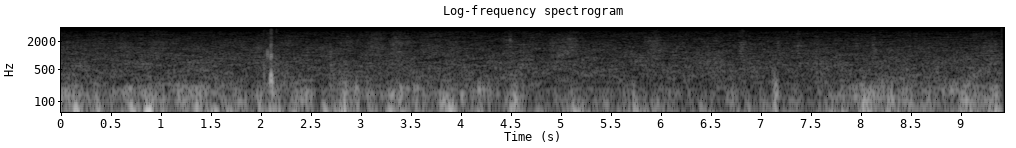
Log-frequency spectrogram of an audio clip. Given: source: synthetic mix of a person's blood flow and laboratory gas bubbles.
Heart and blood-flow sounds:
Doppler ultrasound of blood flow; subclavian vein
2.04-2.18 s: bubbles
From the record:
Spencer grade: 1 (occasional bubble signal discernible with the cardiac motion signal, with majority of cardiac periods free of bubbles); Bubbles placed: anywhere in the cardiac cycle

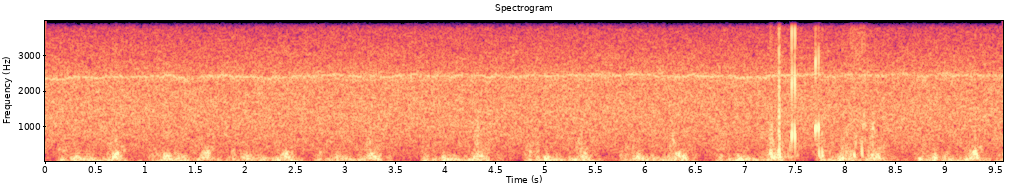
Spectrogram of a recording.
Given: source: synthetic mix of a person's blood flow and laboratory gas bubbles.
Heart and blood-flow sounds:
Doppler ultrasound of blood flow; precordium
7.21-7.54 s: bubbles
7.67-7.83 s: bubbles
7.95-8.22 s: bubbles
From the record:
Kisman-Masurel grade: 213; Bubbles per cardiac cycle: several, 3 to 8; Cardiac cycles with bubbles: 1 to 10%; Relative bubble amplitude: loud (0.450 to 0.775); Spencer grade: 1 (occasional bubble signal discernible with the cardiac motion signal, with majority of cardiac periods free of bubbles); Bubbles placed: anywhere in the cardiac cycle

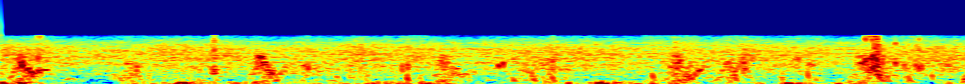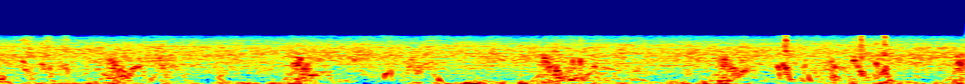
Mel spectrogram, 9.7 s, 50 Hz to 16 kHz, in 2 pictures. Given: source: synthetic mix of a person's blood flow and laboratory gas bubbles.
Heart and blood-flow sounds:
Doppler ultrasound of blood flow; precordium
0.00-0.06 s: bubbles
0.17-0.25 s: bubbles
0.54-0.73 s: bubbles
0.97-1.11 s: bubbles
1.49-1.61 s: bubbles
1.73-1.86 s: bubbles
1.97-2.14 s: bubbles
2.46-2.80 s: bubbles
3.21-3.50 s: bubbles
3.60-3.79 s: bubbles
3.89-4.13 s: bubbles
4.29-4.70 s: bubbles
4.79-5.20 s: bubbles
5.90-5.98 s: bubbles
6.71-6.82 s: bubbles
6.96-7.07 s: bubbles
7.53-8.07 s: bubbles
8.24-8.29 s: bubbles
8.67-9.33 s: bubbles
From the record:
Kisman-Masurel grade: 242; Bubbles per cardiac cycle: several, 3 to 8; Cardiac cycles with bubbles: 100%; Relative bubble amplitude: moderate (0.250 to 0.450); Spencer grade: 3 (all of the cardiac periods contain showers or single bubble signals, but not dominating or overriding the cardiac motion signals); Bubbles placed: only in the low amplitude regions of the cardiac cycle

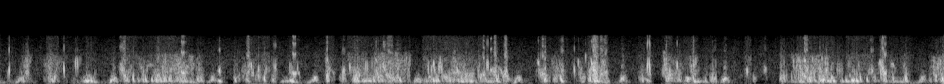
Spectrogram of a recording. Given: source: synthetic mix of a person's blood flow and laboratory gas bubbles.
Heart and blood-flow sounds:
Doppler ultrasound of blood flow; precordium
0.05-0.14 s: bubbles
0.18-0.33 s: bubbles
0.42-0.68 s: bubbles
0.72-0.97 s: bubbles
1.19-2.06 s: bubbles
2.16-2.25 s: bubbles
2.33-2.79 s: bubbles
2.86-3.02 s: bubbles
3.23-3.36 s: bubbles
3.38-4.12 s: bubbles
4.22-5.12 s: bubbles
5.35-5.68 s: bubbles
5.71-6.11 s: bubbles
6.38-6.54 s: bubbles
6.61-6.99 s: bubbles
7.02-7.18 s: bubbles
7.44-7.58 s: bubbles
7.63-7.68 s: bubbles
7.79-9.11 s: bubbles
9.28-9.44 s: bubbles
From the record:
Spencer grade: 4 (maximum detectable bubble signal sounding continuously throughout systole and diastole of every cardiac period, and overriding the amplitude of the normal cardiac signals); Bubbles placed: only in the low amplitude regions of the cardiac cycle

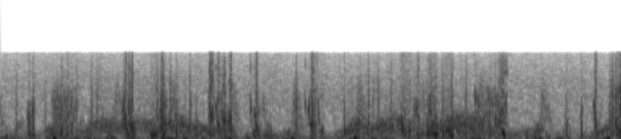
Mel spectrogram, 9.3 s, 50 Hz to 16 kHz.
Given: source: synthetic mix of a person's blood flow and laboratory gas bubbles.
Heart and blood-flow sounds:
Doppler ultrasound of blood flow; subclavian vein
0.39-0.52 s: bubbles
0.76-1.17 s: bubbles
1.79-2.06 s: bubbles
2.23-2.52 s: bubbles
2.60-2.69 s: bubbles
2.90-2.99 s: bubbles
3.10-3.50 s: bubbles
3.72-4.08 s: bubbles
4.37-4.39 s: bubbles
4.55-4.87 s: bubbles
5.12-5.20 s: bubbles
5.98-6.58 s: bubbles
6.62-6.82 s: bubbles
7.11-7.62 s: bubbles
8.46-8.54 s: bubbles
8.69-8.77 s: bubbles
8.88-9.00 s: bubbles
9.21-9.32 s: bubbles
From the record:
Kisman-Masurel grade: 232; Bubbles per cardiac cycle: several, 3 to 8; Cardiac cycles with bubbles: 50 to 99%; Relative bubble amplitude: moderate (0.250 to 0.450); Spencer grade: 3 (all of the cardiac periods contain showers or single bubble signals, but not dominating or overriding the cardiac motion signals); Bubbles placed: anywhere in the cardiac cycle

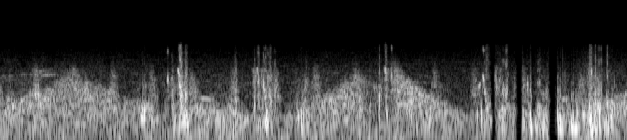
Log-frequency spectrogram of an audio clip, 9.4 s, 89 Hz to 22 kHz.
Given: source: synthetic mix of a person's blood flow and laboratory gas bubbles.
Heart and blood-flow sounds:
Doppler ultrasound of blood flow; subclavian vein
2.09-2.25 s: bubbles
2.46-2.86 s: bubbles
3.76-4.20 s: bubbles
4.43-4.93 s: bubbles
5.53-6.00 s: bubbles
7.12-7.66 s: bubbles
7.88-8.24 s: bubbles
8.33-8.71 s: bubbles
8.74-9.26 s: bubbles
From the record:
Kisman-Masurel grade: 223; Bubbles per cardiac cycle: several, 3 to 8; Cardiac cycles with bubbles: 10 to 50%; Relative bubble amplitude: loud (0.450 to 0.775); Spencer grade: 2 (many but less than half of the cardiac periods contain bubble signals, singularly or in groups); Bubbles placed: anywhere in the cardiac cycle

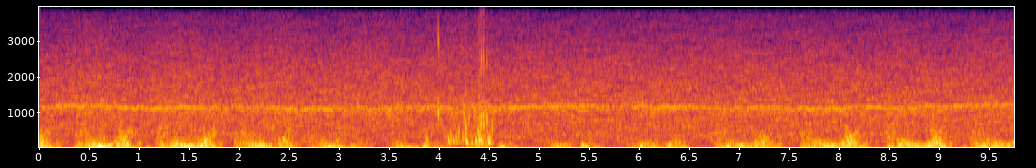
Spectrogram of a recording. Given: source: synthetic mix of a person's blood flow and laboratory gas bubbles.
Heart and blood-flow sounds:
Doppler ultrasound of blood flow; precordium
3.85-3.92 s: bubbles
3.96-4.57 s: bubbles
From the record:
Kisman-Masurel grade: 212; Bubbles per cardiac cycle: several, 3 to 8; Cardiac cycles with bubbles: 1 to 10%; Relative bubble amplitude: moderate (0.250 to 0.450); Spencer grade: 1 (occasional bubble signal discernible with the cardiac motion signal, with majority of cardiac periods free of bubbles); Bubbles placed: anywhere in the cardiac cycle

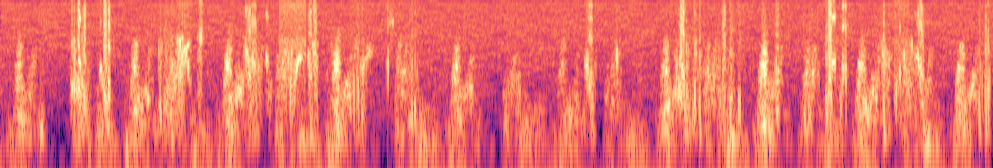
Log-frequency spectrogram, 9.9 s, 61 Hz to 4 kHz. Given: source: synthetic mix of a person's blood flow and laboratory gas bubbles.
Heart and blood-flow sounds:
Doppler ultrasound of blood flow; precordium
0.38-0.46 s: bubbles
0.69-0.91 s: bubbles
0.95-1.15 s: bubbles
1.57-1.92 s: bubbles
1.96-2.04 s: bubbles
2.36-2.73 s: bubbles
2.79-3.19 s: bubbles
3.50-3.73 s: bubbles
3.85-4.21 s: bubbles
5.83-5.96 s: bubbles
6.14-6.21 s: bubbles
6.72-7.08 s: bubbles
7.17-7.44 s: bubbles
7.74-7.81 s: bubbles
8.01-8.13 s: bubbles
8.24-8.48 s: bubbles
8.78-9.32 s: bubbles
9.76-9.91 s: bubbles
From the record:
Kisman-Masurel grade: 232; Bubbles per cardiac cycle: several, 3 to 8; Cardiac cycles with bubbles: 50 to 99%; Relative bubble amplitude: moderate (0.250 to 0.450); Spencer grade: 3 (all of the cardiac periods contain showers or single bubble signals, but not dominating or overriding the cardiac motion signals); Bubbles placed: only in the low amplitude regions of the cardiac cycle

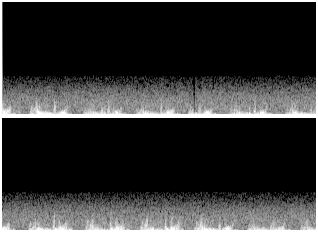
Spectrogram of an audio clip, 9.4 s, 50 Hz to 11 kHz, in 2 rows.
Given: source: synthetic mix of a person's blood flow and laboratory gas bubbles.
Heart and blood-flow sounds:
Doppler ultrasound of blood flow; precordium
no bubbles
From the record:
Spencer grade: 0 (complete lack of bubble signals)

